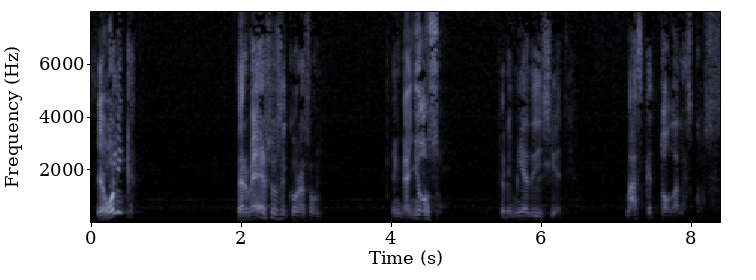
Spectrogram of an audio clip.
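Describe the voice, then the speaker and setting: A man preaching a sermon loudly and emphatically, with joking asides and frequent direct address to his listener. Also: medium pitch, measured pace, vocal fry, pauses often, breathy edge. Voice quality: loud, emphatic delivery.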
